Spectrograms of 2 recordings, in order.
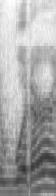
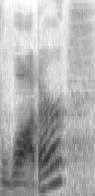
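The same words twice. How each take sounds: First: It is said with a Philadelphia regional accent. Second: It is said without a regional accent. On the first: This is a regional habit from growing up. The speaker calls it wrong. "my sisters always said water" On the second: This is the usual form without the regional habit. The speaker calls it right. "instead of water"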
